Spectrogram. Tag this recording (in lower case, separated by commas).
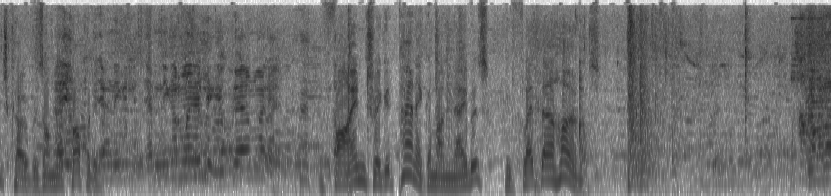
outside, rural or natural, speech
